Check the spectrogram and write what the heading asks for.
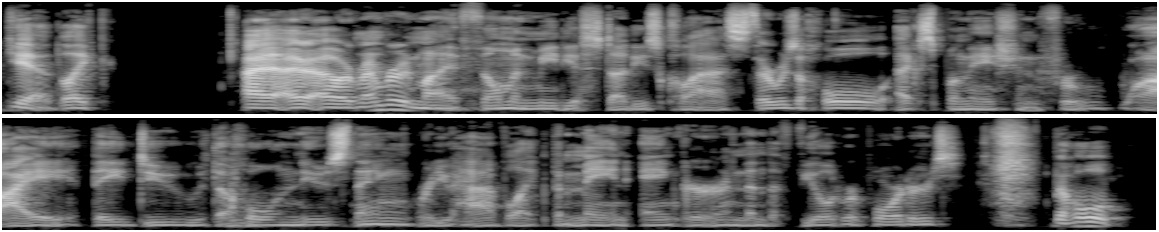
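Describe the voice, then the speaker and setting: A man's voice: deep voice, moderate pace, pushed and bright. A young man co-hosting a podcast, chatting casually and explaining his opinions, often saying dude. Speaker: podcast co-host. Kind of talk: casual chat.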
